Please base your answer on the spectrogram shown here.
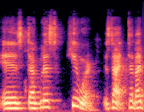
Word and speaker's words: Douglas Hewer: in person but live and his name is douglas hewer is that did i pronounce that right douglas yes well welcome to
